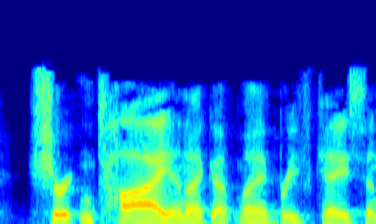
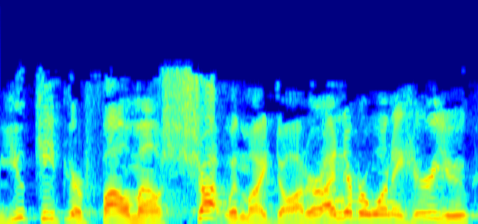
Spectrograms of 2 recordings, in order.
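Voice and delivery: retold shout at the neighbor, higher and louder; retold angry yell; 6 semitones higher, 6 dB louder than usual. Pastor reenacting yelling at cussing neighbor, retold angry shout. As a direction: replay telling off the neighbor, raised and sharp. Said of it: "I just yelled at him like that".

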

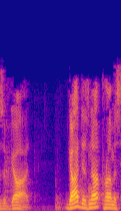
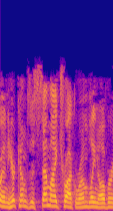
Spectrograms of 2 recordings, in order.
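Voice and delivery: ordinary delivery

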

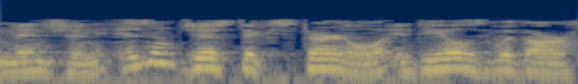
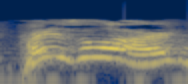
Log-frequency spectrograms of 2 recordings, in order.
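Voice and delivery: high, loud mock praise; fake cheer; 12 semitones higher, 9 dB louder than usual. Preacher mocking hollow praise at a funeral, high and loud. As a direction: chirp it with a forced smile. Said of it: "go around with a smile on your face saying".

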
